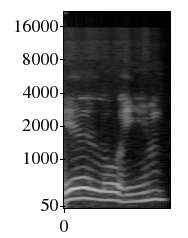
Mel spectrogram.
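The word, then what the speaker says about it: אֱלֹהִים: Aqui tem Elohim, aqui alef. E aquilo que eu chamo de caixinho de uva e mencionei ainda há pouco, é o som do e.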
